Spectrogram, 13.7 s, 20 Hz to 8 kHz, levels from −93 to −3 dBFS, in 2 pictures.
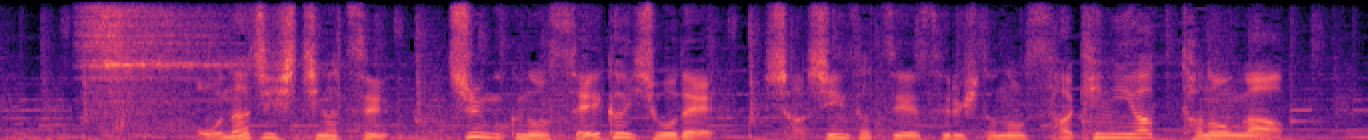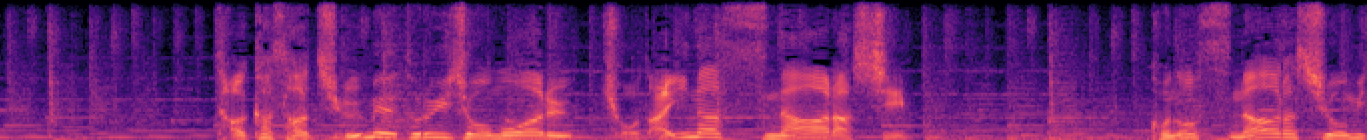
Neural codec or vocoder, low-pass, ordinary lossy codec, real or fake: none; none; none; real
